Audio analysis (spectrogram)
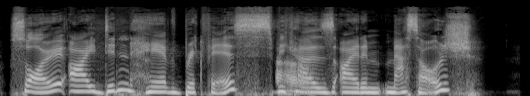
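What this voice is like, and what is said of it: Attempted Australian accent. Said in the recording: “Can we try our Australian accents?”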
